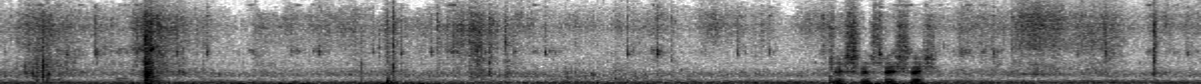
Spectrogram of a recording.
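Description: Water laps against a boat's hull.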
